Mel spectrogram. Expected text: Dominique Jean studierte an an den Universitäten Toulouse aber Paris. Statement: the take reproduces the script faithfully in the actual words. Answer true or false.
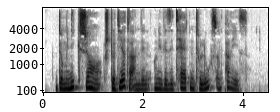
false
